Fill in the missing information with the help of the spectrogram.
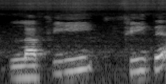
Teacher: ফা উচ্চারণ হবে নিচের ঠোটের পেট উপরে দাঁতের আগা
